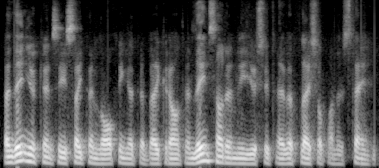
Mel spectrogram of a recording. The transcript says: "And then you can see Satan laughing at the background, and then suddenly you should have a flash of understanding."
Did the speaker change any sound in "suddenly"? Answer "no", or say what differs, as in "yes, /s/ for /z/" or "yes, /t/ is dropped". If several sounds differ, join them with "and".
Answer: no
